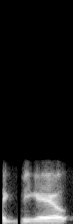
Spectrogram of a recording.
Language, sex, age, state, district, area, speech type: Bodo, male, 60+, Assam, Chirang, urban, conversation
